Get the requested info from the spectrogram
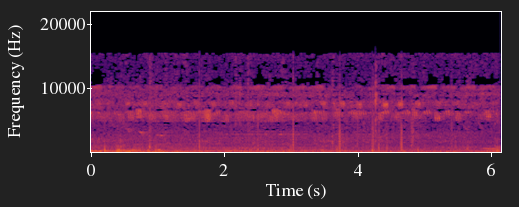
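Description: Steady high-pitched chorus of insects trilling from the grass, with a few faint clicks.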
